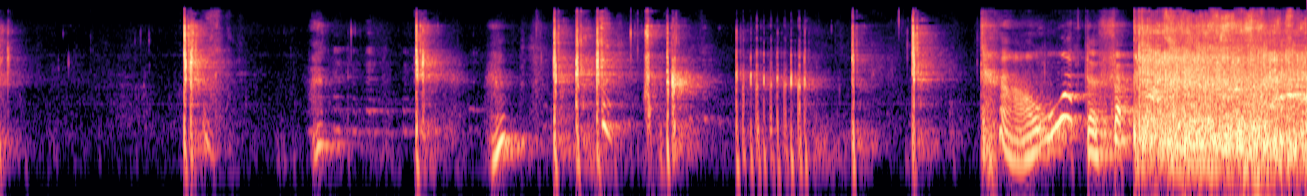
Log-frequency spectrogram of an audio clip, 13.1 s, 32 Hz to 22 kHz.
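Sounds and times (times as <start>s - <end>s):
mouth clicks and pops: 1.8s - 2.3s, 5.5s - 9.5s.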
